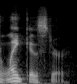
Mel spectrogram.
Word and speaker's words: Lancaster: No, in Pennsylvania, it's pronounced Lancaster.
